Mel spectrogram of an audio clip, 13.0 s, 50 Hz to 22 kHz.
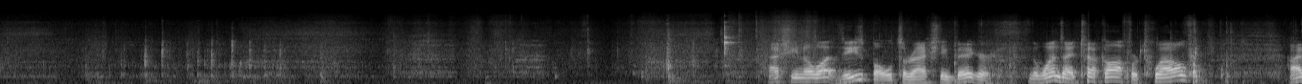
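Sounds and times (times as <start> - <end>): gloved hands handling bolts: 4.8 - 10.3.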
